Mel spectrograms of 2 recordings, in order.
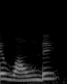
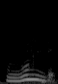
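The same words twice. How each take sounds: First: वाउंड with an "ow" diphthong; वाउंड as "wownd"; wrong pronunciation. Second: वुंड with an "oo" vowel; वुंड with oo in place of ow; correct pronunciation. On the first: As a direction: say वाउंड rhyming with "sound". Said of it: "वाउंड नहीं बोला जाएगा". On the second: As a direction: say वुंड like "woond". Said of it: "ये बोला जाएगा वुंड". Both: Shown as a demonstration.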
